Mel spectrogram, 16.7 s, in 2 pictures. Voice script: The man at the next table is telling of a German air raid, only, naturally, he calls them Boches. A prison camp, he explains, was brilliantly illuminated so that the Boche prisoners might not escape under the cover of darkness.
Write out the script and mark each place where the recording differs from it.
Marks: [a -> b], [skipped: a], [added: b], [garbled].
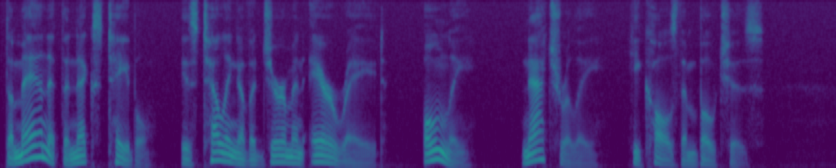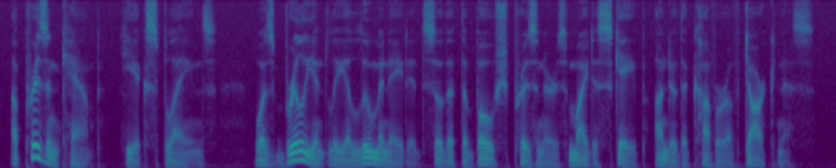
The man at the next table is telling of a German air raid, only, naturally, he calls them Boches. A prison camp, he explains, was brilliantly illuminated so that the Boche prisoners might [skipped: not] escape under the cover of darkness.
